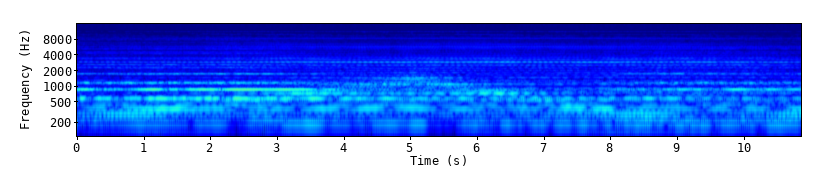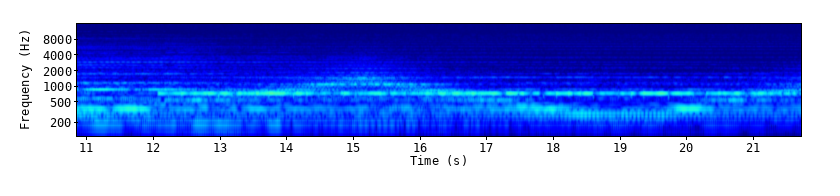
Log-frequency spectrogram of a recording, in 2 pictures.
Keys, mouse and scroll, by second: 14.8 Delete, 15.2 Delete, 18.8 z.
